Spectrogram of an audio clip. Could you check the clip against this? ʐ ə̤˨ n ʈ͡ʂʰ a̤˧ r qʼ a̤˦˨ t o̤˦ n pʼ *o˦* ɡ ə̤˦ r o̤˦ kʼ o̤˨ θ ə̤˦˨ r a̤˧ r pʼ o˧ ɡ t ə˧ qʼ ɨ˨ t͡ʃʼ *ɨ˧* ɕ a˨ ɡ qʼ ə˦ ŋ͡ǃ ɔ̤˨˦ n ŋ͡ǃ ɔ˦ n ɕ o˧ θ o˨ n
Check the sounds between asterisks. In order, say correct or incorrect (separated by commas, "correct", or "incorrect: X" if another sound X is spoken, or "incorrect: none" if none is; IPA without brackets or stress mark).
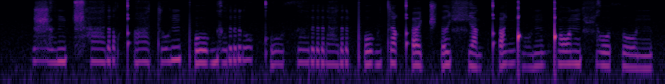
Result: incorrect: o˨˦, incorrect: ə˧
